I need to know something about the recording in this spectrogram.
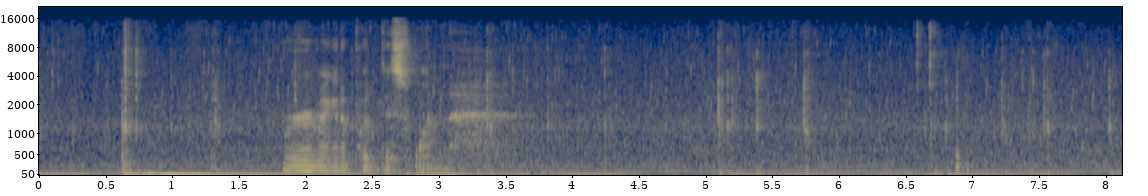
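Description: Water trickles and splashes steadily.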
